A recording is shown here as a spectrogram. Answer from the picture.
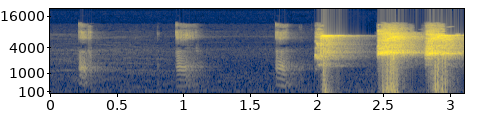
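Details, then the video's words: Sindhi francolin (teetar) calling, kept in captivity and said to call all day: three soft, short notes spaced under a second apart, then two or three loud, harsh, rasping bursts close together, recorded close up in a quiet setting. "sindhi teetar Sara din.ka bular"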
